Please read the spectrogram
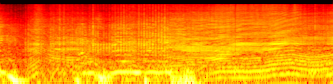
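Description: Dirt bike engines revving in short throttle blips, then from about halfway running more steadily, the pitch wavering up and down.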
